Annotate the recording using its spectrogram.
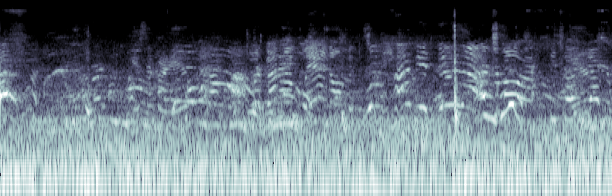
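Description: Children playing on a playground: many high voices calling and chattering over one another at a distance, with no single clear talker.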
